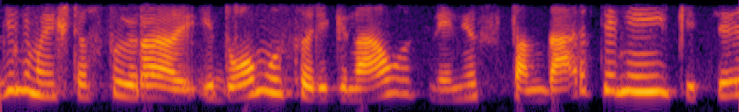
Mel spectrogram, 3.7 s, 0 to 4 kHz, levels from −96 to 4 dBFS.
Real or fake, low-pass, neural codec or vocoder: real; 3.6 kHz; none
